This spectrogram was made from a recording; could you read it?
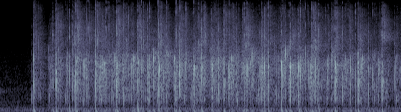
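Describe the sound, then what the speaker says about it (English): Town hall audience breaking into sustained applause, many hands clapping in a dense, even patter that starts abruptly and continues at steady loudness. "Those who believe yes, please applaud."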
